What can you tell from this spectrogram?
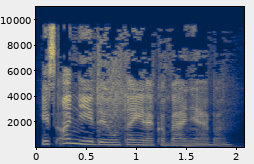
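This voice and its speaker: A woman's voice: mid-range voice, expressive, creaky, no room sound. A woman voicing an earnest young male miner, speaking in an eager way.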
